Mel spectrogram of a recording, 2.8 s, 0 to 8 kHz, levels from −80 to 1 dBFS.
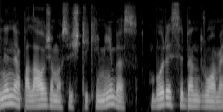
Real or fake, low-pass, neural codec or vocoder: real; 7.2 kHz; none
